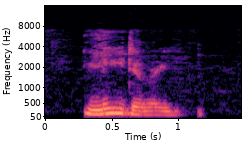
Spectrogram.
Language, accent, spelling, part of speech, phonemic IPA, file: English, Southern England, meadery, noun, /ˈmiːdəɹi/, LL-Q1860 (eng)-meadery.wav
- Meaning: A place where mead is made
